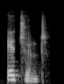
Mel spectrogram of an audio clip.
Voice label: "etchant", Indian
